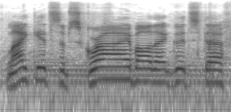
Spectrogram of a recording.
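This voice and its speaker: A man's voice: high-pitched, fairly even intonation, a little slow, fairly bright tone. A middle-aged man chatting casually as he walks residential streets, recorded on an action camera. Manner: chatty, offhand remarks while walking. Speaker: walking vlogger. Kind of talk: casual walking commentary. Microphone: action camera held or worn. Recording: dull lo-fi outdoor audio with traffic noise. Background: street and traffic noise.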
